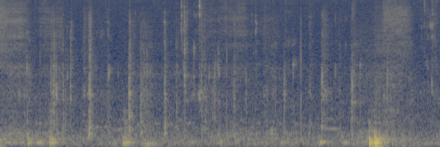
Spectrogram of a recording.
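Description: A person chewing a mouthful of soft food (air-fried potato in a creamy mustard-yogurt sauce) with the mouth closed, faint and irregular, with small wet clicks. A soft low thump comes about six seconds in.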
